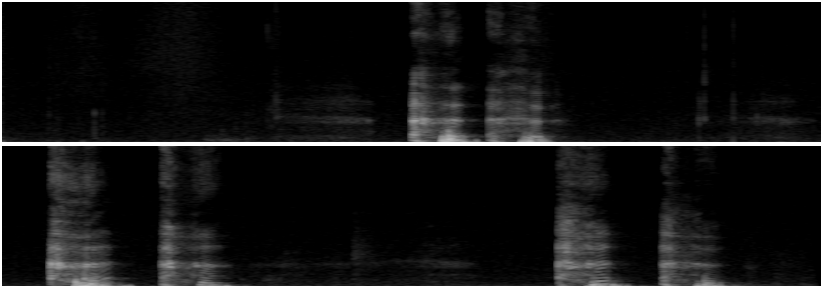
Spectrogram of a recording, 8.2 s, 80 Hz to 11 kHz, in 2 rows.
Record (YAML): three_cough_length: 8.2 s
three_cough_amplitude: 4063
three_cough_signal_mean_std_ratio: 0.3
survey_phase: alpha (2021-03-01 to 2021-08-12)
age: 18-44
gender: Female
wearing_mask: 'No'
symptom_none: true
smoker_status: Never smoked
respiratory_condition_asthma: false
respiratory_condition_other: false
recruitment_source: REACT
submission_delay: 1 day
covid_test_result: Negative
covid_test_method: RT-qPCR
